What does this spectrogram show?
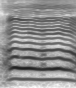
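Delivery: sudden high loud yelp of pain. Retold or imitated. Pastor yelping as the muscular minister grabs his foot.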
